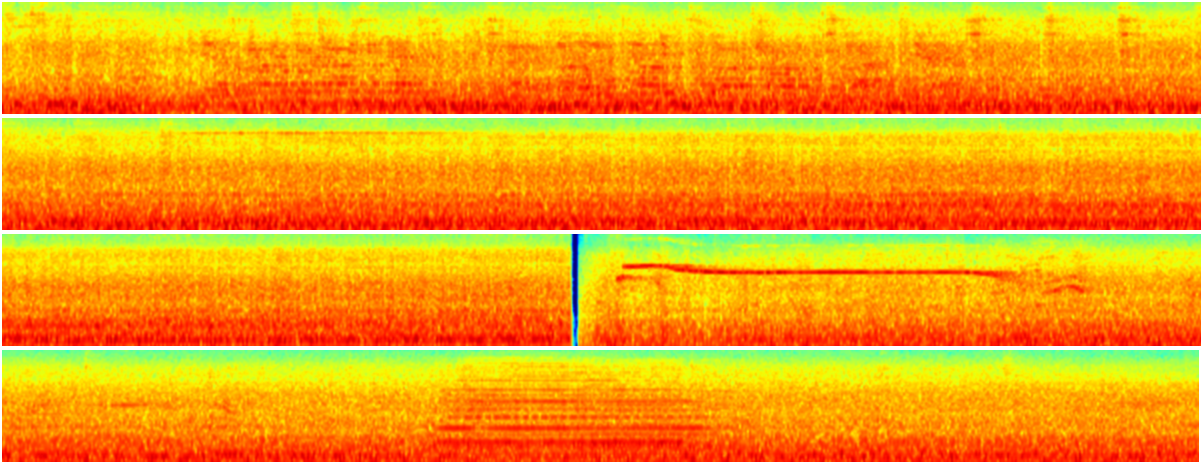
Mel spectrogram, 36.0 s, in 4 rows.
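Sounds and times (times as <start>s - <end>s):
train wheels rumbling on rail: 0.0s - 35.9s
train wheel squeal: 10.2s - 12.5s, 22.5s - 25.8s.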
